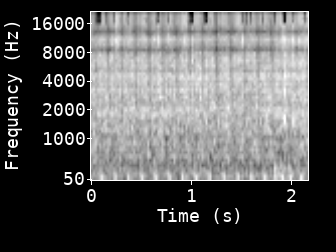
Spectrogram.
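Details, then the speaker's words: Long-unused quad (ATV) cranking on battery charger after fuel filter added, weak battery: fast, even cranking pulses with a harsh hiss, no sign of catching; turns over but will not fire. "oh he's trying to start boys oh come on old girl come on old girl"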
